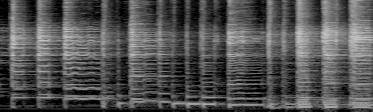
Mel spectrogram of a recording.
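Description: An Enya Inspire electric guitar played in the neck position with a little reverb, a clean melodic run of plucked single notes and chords, each attack ringing briefly into a soft tail, close and fairly loud with no talk.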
